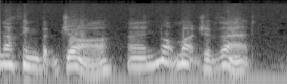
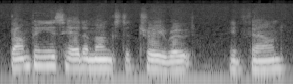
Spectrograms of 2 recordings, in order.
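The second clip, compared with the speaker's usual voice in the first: ordinary delivery, nothing marked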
